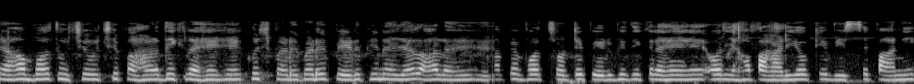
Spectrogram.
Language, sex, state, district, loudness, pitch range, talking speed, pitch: Hindi, female, Chhattisgarh, Bilaspur, -19 LUFS, 220-235 Hz, 210 wpm, 230 Hz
